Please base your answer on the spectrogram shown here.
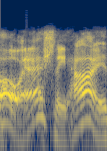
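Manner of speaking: thrilled, giddy, eager, excited voice. Imitating how a man greeted someone on a stream, with an excited greeting. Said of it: "Like the excitement in his voice".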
